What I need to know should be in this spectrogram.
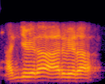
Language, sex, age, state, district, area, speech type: Tamil, male, 60+, Tamil Nadu, Thoothukudi, rural, conversation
